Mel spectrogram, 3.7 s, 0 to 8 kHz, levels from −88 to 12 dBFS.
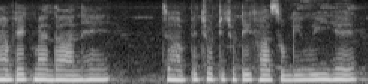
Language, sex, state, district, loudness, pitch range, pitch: Hindi, female, Uttar Pradesh, Lalitpur, -12 LUFS, 175-185 Hz, 180 Hz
